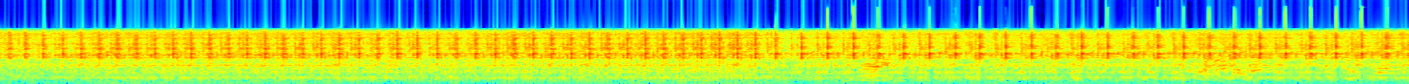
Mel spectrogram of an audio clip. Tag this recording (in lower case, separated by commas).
speech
